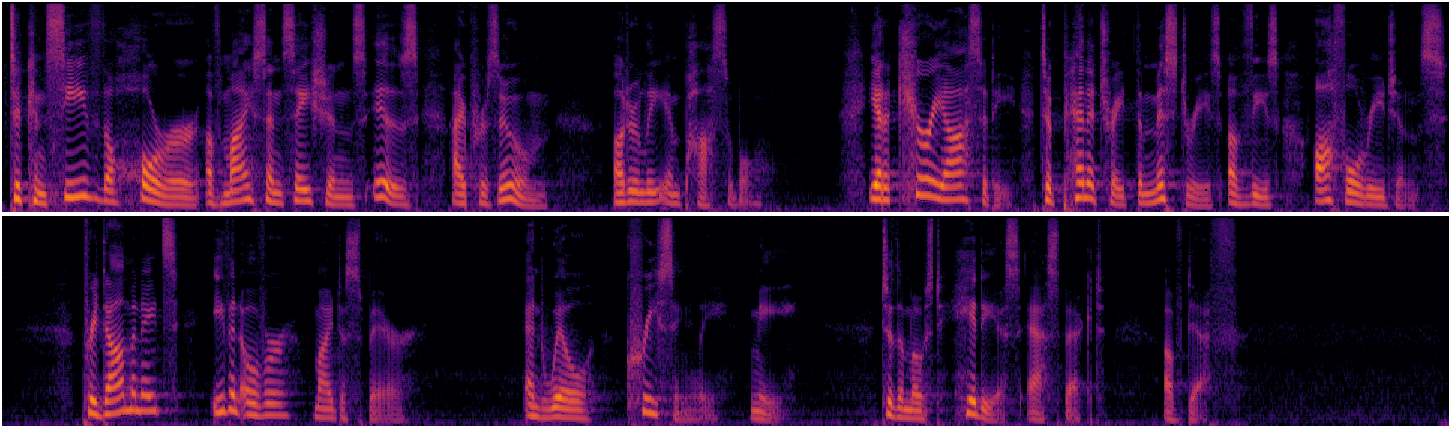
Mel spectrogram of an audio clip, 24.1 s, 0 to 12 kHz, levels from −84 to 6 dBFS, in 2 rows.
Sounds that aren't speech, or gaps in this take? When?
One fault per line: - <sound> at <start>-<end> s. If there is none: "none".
none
